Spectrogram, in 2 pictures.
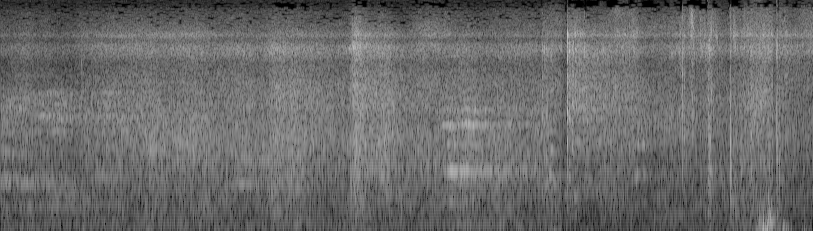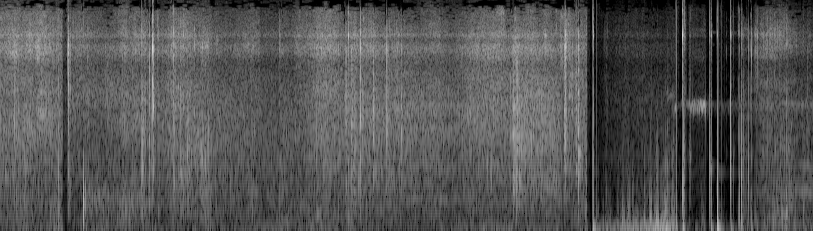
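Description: Ice hockey play: skates scraping on the ice with scattered sharp clacks of sticks and puck, echoing in the rink. Near the end a cluster of loud knocks and rubbing sounds as the GoPro, its mount broken, lands on the ice and is handled.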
